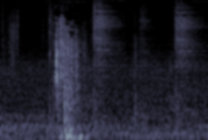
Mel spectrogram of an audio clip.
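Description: Footsteps clatter on metal stairs.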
